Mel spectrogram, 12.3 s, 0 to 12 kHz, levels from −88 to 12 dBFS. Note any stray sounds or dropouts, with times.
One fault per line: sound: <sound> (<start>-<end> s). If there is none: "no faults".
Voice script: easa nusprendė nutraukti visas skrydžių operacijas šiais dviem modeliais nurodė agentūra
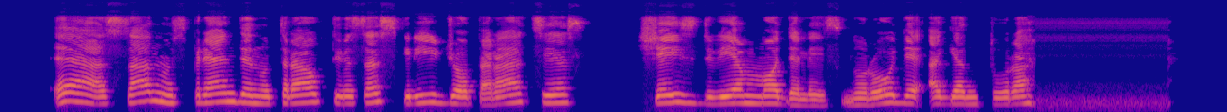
no faults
